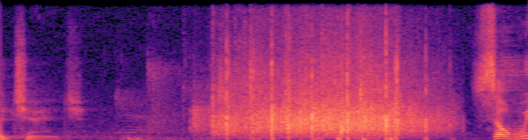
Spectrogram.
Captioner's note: applause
